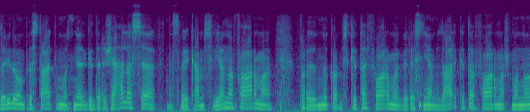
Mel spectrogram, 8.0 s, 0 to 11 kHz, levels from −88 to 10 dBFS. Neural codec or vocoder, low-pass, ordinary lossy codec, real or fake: none; 7.2 kHz; Opus, 24 kbps; real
